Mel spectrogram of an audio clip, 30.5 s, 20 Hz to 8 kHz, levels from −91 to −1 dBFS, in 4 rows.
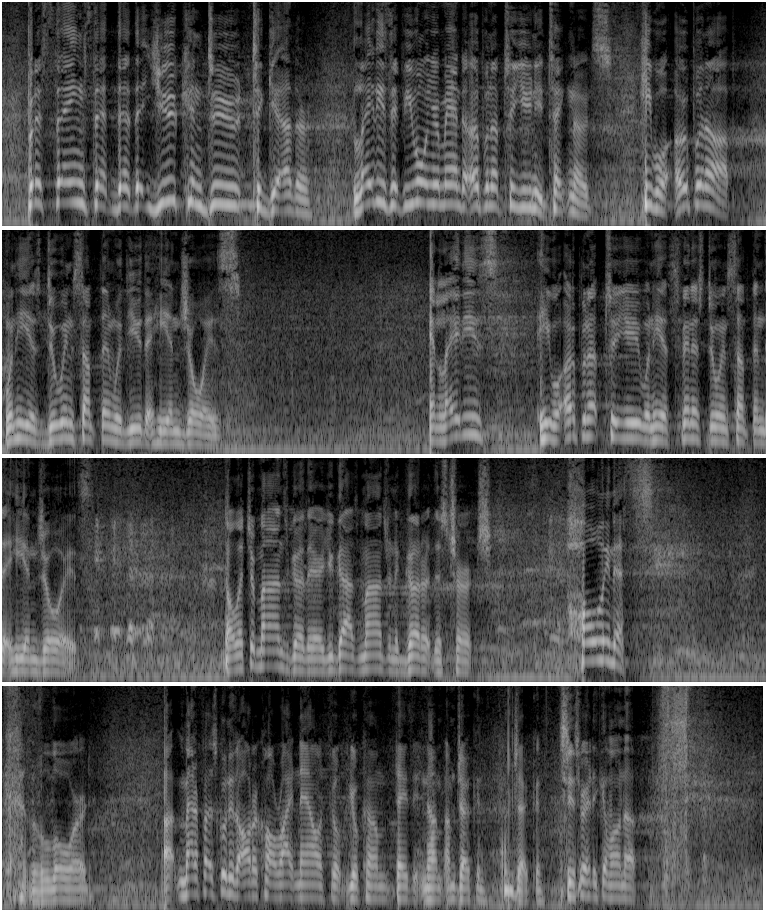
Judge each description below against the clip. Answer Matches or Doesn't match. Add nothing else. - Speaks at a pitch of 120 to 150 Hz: Matches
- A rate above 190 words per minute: Matches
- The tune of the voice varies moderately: Doesn't match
